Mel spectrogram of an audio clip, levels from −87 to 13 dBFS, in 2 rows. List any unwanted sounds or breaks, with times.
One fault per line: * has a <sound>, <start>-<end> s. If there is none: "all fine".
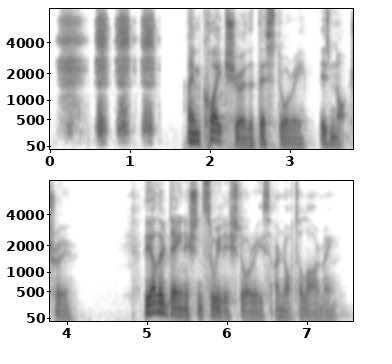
* has a sniff, 0.1-1.4 s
